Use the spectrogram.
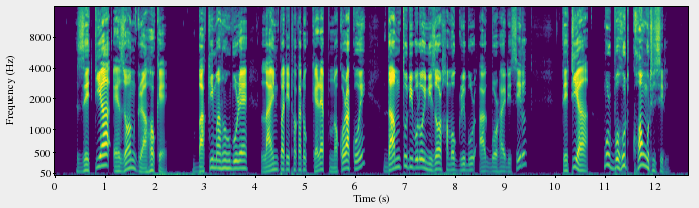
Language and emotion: Assamese, angry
